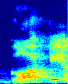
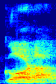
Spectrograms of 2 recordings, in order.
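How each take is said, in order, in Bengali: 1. t টা একটা স্পষ্ট, কড়া t ধ্বনি। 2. t টা একটা নরম, ফ্ল্যাপড d-এর মতো ধ্বনি। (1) "গটে আমরা বলবো না" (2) "গড়া ইজ রাইট ওয়ার্ড"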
